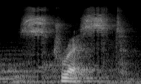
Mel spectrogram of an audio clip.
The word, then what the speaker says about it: stressed: This one, stress, becomes stressed. Can you hear the t sound?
